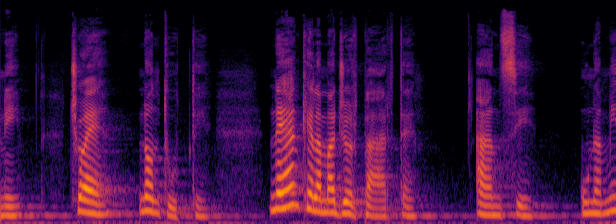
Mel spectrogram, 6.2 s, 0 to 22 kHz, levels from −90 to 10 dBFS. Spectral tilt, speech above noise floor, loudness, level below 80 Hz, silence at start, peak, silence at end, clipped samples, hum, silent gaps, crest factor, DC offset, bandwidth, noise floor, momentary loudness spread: -5 dB/octave; 27 dB; -23 LUFS; -60 dBFS; 0 s; -4 dBFS; 0 s; under 0.1%; none; none; 20 dB; under 0.1%; 18 kHz; -49 dBFS; 18 LU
